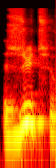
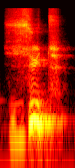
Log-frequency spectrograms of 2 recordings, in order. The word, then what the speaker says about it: zut: Zut, vous vai pronunciar o T. Z-U-T en français, zut. Para fazer esse U, faz a boca do U e fala I. U, zut, j'ai raté le train.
